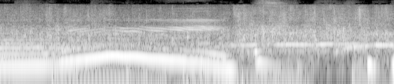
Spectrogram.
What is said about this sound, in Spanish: Aplausos en el fondo.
